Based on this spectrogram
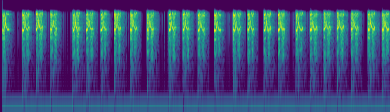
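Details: Young green pied peach-faced lovebird, noisy while scratching, giving rapid harsh squawky chips, about four per second in steady bursts with short gaps, in a quiet indoor room.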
